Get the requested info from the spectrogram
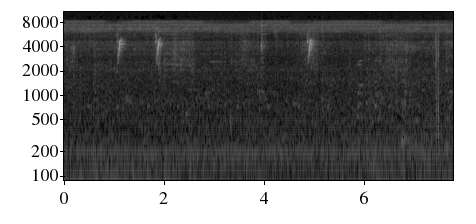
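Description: Three short, high bird chirps over a faint background hiss, about a second in, near two seconds and near five seconds, with one sharp click near the end.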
